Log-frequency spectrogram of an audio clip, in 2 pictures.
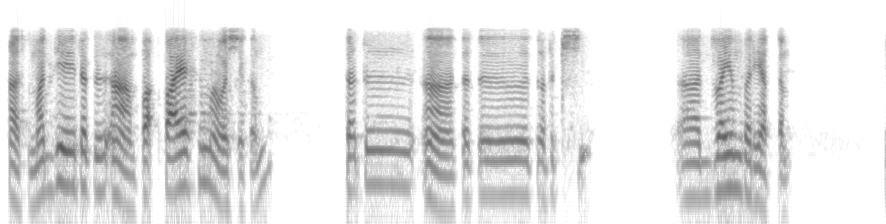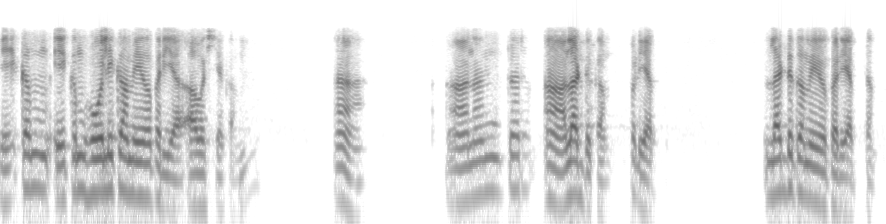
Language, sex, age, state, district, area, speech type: Sanskrit, male, 30-45, Karnataka, Dakshina Kannada, rural, conversation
